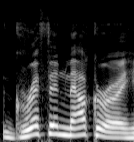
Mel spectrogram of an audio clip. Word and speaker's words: Griffin McElroy: I have Griffin McElroy here.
